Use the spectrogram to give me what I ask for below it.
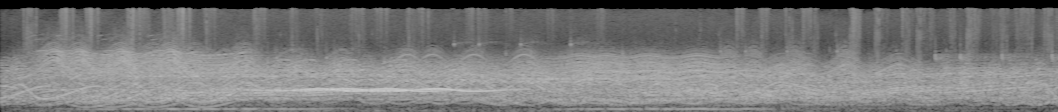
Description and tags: teeny tiny very quiet chirping birdies
voice, multi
